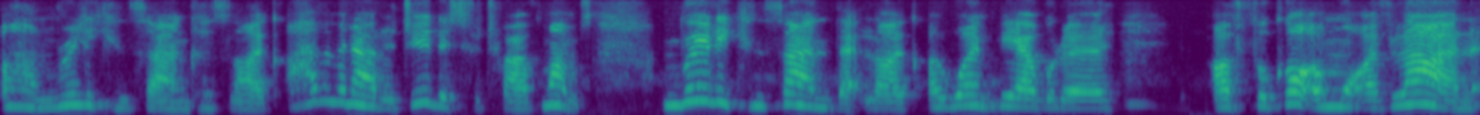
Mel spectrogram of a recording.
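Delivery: plain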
